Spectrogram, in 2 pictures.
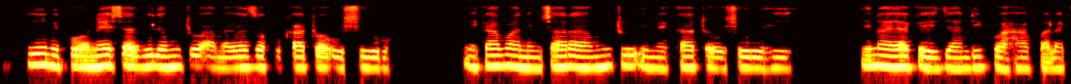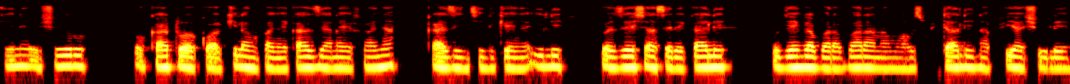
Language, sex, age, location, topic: Swahili, female, 25-35, Wajir, finance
